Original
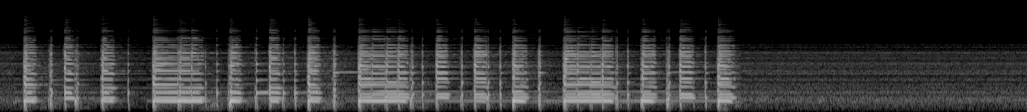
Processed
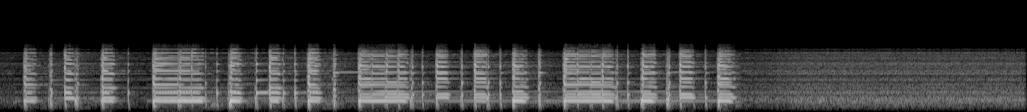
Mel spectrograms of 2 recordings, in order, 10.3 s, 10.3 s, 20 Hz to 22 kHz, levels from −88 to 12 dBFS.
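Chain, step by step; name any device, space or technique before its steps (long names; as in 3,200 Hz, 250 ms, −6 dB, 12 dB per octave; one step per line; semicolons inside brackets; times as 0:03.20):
Bluetooth headset (high-pass filter 160 Hz 24 dB per octave; automatic gain control gain up to 12 dB; downsampling to 8,000 Hz; level −1 dB; SBC 64 kbit/s 16,000 Hz)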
